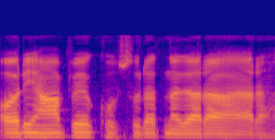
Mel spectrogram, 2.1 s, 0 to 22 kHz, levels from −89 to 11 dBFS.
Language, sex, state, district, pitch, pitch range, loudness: Hindi, male, Jharkhand, Deoghar, 105 Hz, 100-110 Hz, -17 LUFS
